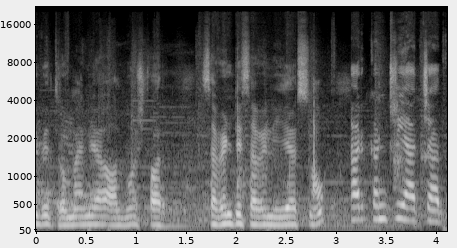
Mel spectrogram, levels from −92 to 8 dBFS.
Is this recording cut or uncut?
cut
